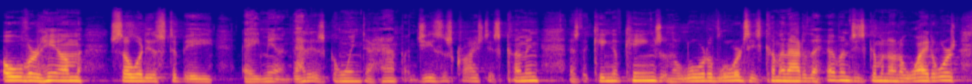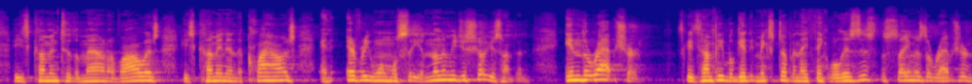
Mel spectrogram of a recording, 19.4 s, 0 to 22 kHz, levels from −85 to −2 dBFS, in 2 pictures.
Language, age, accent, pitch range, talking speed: English, 50-69, American, 150-180 Hz, 260 wpm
